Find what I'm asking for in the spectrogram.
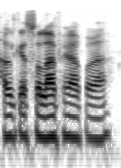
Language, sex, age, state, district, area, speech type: Assamese, male, 18-30, Assam, Charaideo, rural, spontaneous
